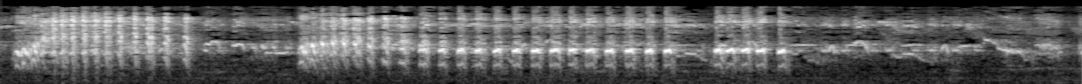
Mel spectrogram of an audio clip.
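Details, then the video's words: A sijambul songbird, singing actively, opens with coarse squawking bursts. These are followed by a fast even series of about a dozen clipped, buzzy notes on one pitch, then more rasping phrases and a brief rising whistle. "SIJAMBUL GACOR...BURUNG NYENTRIK NAN EKSOTIK"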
